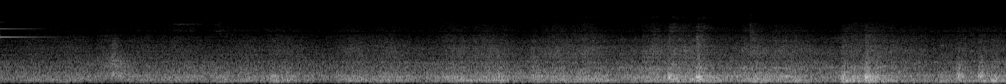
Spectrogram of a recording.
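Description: A train rumbles steadily along the tracks, growing louder.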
